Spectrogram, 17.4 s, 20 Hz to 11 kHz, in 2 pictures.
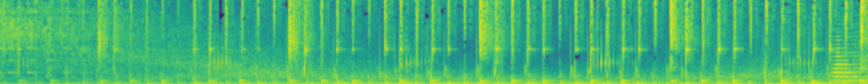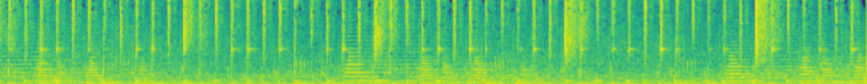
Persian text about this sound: آهنگساز 71 ساله و فرانسوی، این آهنگایی که میشنوید توی یکی از مصاحبه‌هاش گفته بود که من بیشتر عمرم رو با ماشین‌ها گذروندم تا آدم‌ها، و منظورش از ماشین همین سینتیسایزرها و کامپیوترها و وسایل الکترونیکیه که باهاش این صداها رو تولید می‌کنه.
